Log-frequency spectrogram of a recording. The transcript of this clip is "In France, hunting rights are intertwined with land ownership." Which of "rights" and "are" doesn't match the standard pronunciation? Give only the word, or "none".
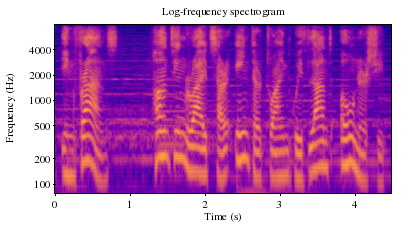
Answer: none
